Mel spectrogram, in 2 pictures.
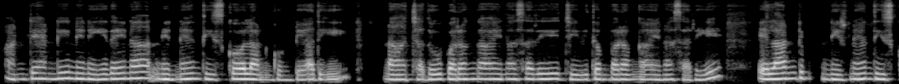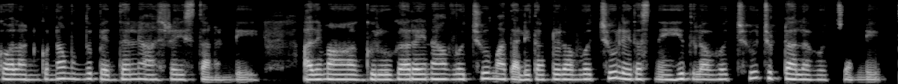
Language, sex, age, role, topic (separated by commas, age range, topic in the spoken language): Telugu, female, 25-29, guest, సమాజంలో నమ్మకాన్ని ఎలా పెంచుకోవచ్చో మీరు చెప్పగలరా?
